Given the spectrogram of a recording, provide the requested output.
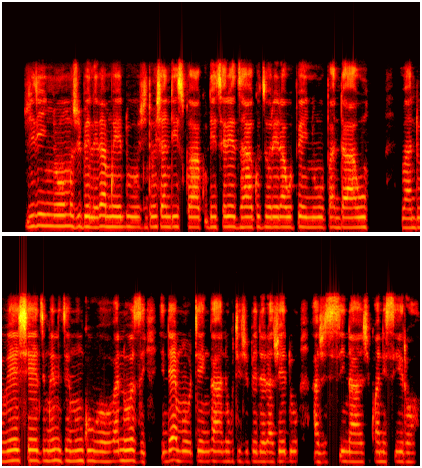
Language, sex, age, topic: Ndau, male, 36-49, health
